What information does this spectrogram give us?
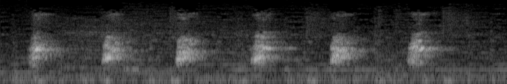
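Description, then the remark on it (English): A dog barks six times in a steady, evenly spaced rhythm, each bark short and sharp at moderate loudness, with no talking over it. “Well, the dog seems to enjoy it.”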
